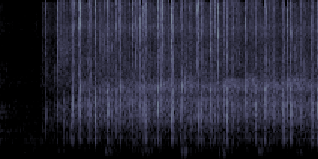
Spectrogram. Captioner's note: audience applauding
